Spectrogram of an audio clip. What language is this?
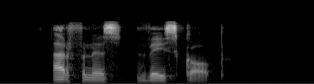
Afrikaans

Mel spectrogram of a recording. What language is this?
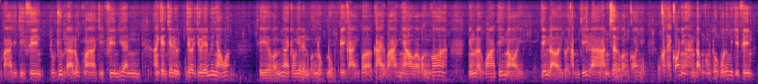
Vietnamese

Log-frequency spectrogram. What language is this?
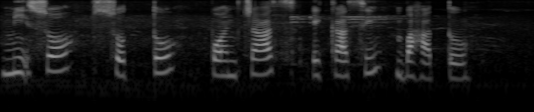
Santali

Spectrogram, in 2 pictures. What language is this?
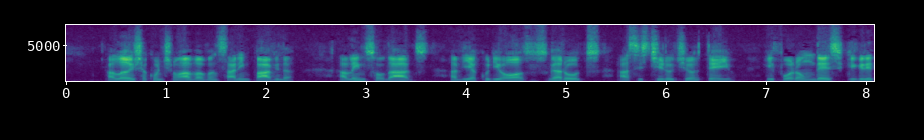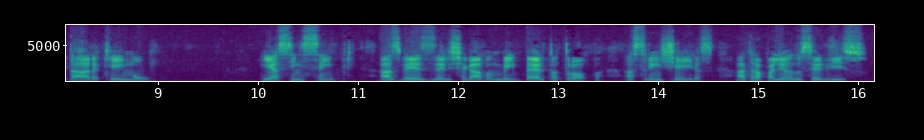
Portuguese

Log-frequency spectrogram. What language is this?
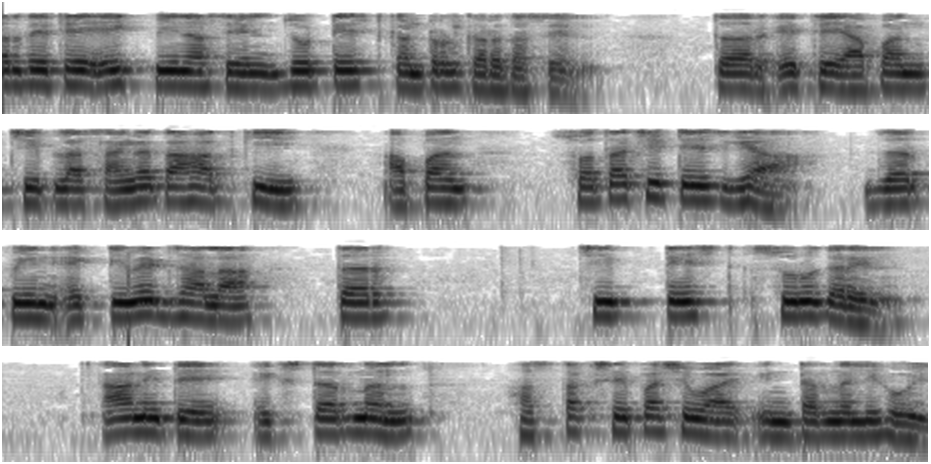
Marathi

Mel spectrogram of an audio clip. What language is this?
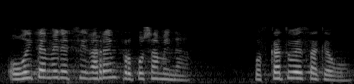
Basque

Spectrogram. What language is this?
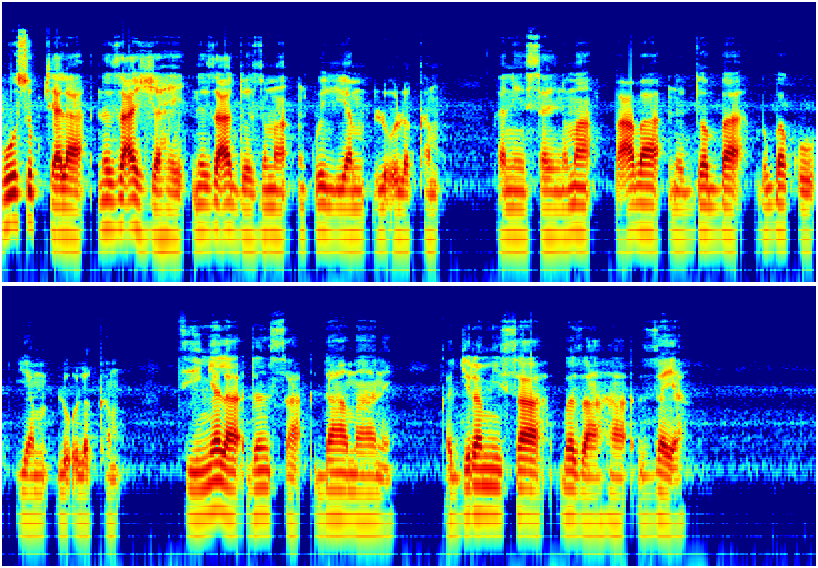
Dagbani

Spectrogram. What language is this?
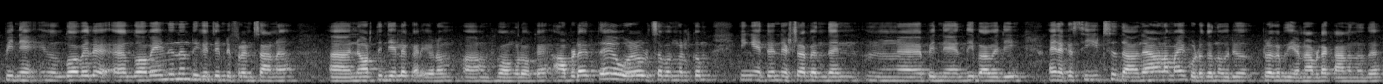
Malayalam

